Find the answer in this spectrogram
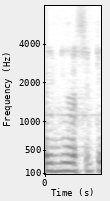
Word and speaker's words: university: Okay, so if it begins with you, so it should Because, be, sir, it sounds like Y.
